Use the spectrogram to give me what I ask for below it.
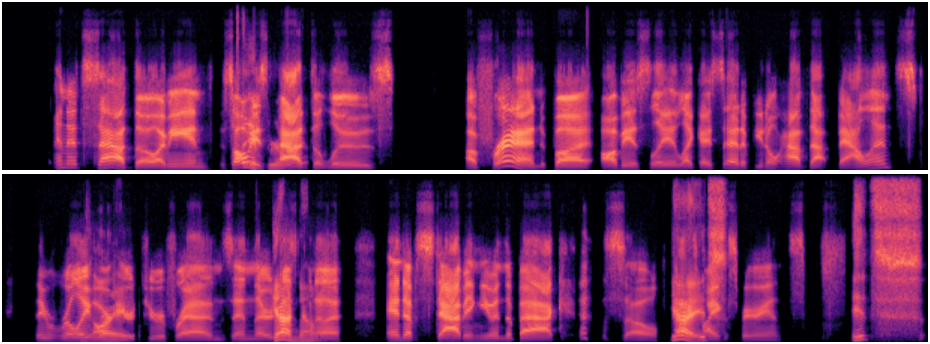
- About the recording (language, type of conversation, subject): English, unstructured, What qualities help build strong and lasting friendships?
- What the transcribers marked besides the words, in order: chuckle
